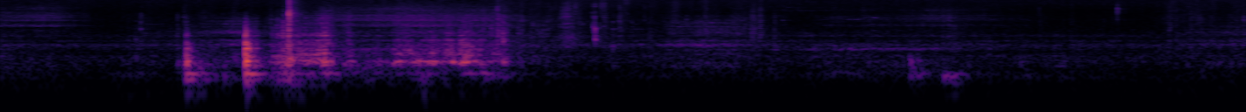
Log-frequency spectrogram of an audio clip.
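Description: Small handling noises of wiring work: a few sharp clicks and rustling from about a second in to two and a half seconds, as a wire and an insulated crimp terminal are worked by hand and crimping pliers are taken up from a wooden table, then faint scattered taps.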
